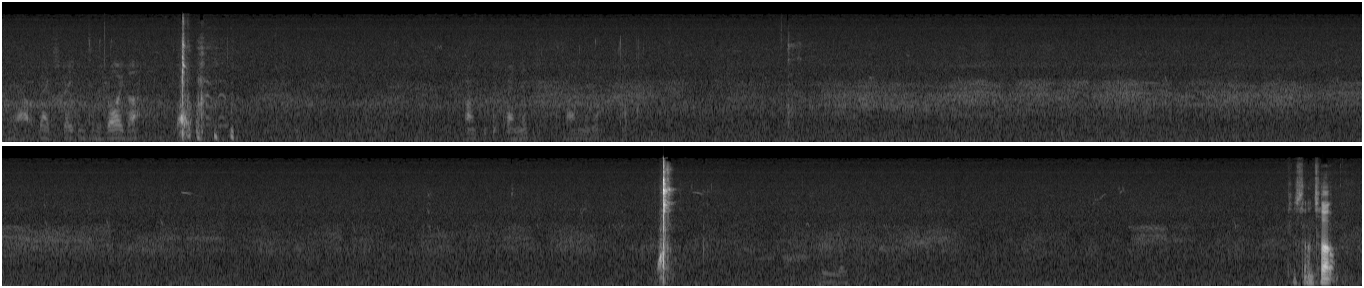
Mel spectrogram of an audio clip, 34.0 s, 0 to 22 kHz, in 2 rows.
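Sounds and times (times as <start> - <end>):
golf club striking ball: 2.2 - 2.5, 25.2 - 25.5.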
